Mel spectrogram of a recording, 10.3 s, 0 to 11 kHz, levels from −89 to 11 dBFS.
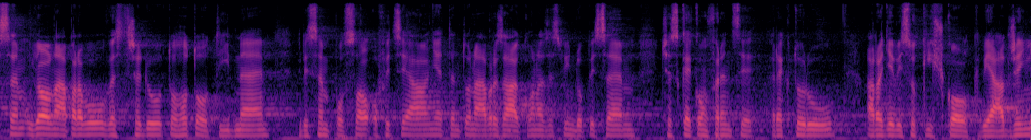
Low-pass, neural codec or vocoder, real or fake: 9.9 kHz; none; real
